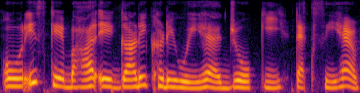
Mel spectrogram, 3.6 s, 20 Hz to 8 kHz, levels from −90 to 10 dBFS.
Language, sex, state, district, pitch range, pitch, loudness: Hindi, female, Himachal Pradesh, Shimla, 205-250 Hz, 230 Hz, -13 LUFS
